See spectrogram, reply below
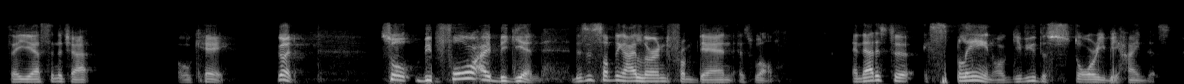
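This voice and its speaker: A man's voice: mid-range voice, no echo, dull audio. A man teaching a live online sales class, energetically asking viewers to answer in the chat. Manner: energetic, asks audience to type in the chat. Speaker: sales course instructor.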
